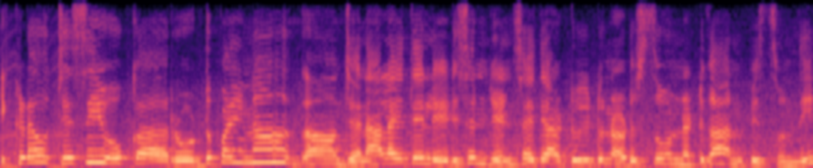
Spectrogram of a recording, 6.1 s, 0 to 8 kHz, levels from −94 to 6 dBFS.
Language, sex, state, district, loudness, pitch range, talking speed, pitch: Telugu, female, Andhra Pradesh, Visakhapatnam, -13 LUFS, 215-270 Hz, 155 wpm, 235 Hz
